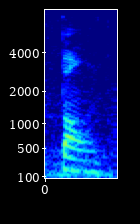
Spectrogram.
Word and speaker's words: Bohn: Well, Can I just ask you, how are you pronouncing this suspect's last name? Bone? Bone. Bone, all right, I see.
